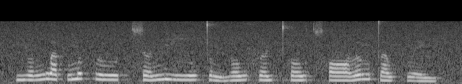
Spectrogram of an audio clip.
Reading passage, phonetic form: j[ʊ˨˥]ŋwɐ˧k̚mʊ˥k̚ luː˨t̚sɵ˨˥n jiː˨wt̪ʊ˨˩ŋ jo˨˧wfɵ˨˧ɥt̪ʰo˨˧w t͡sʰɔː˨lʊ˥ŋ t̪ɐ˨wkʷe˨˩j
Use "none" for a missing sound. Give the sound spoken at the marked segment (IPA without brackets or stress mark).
ʊ˨˥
